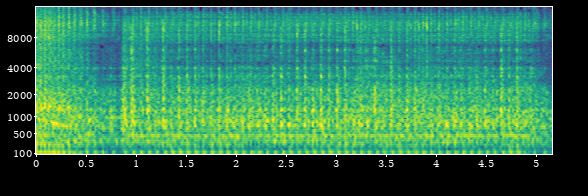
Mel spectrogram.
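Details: Bajaj RE single-cylinder whose dirty throttle body caused lost idle and misfiring: after four ECU error codes are deleted, an even, steady putt-putt just under two beats a second with no misses or hunting, running cleanly.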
